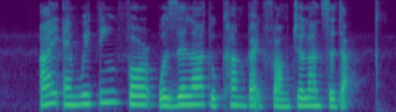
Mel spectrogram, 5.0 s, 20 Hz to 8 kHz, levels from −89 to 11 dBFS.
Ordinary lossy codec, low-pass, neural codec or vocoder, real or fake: none; none; codec, 16 kHz, 8 kbps, FunCodec, trained on Chinese and English, 25 frames a second; fake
